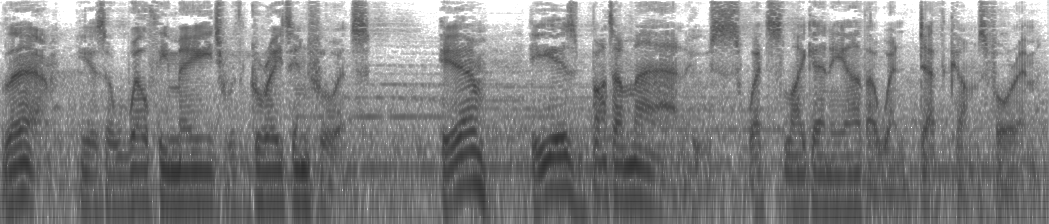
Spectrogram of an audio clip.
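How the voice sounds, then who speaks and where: Brooding elf warrior, very deep voice, formal, terse, game music behind. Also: male voice, lively intonation, measured pace. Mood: grave. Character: brooding male elf warrior, escaped slave. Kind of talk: video game dialogue. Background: game score.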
